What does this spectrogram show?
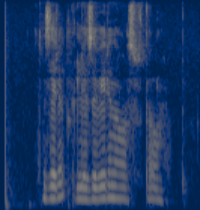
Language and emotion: Russian, neutral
